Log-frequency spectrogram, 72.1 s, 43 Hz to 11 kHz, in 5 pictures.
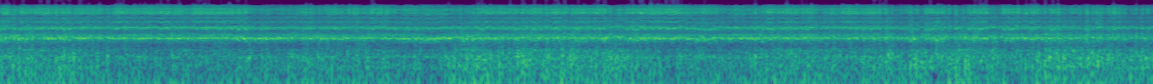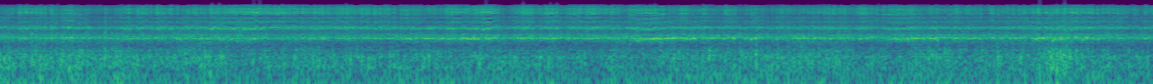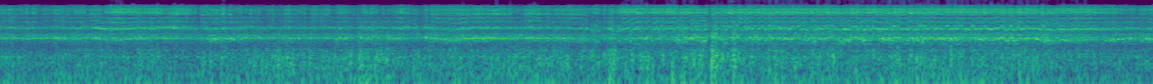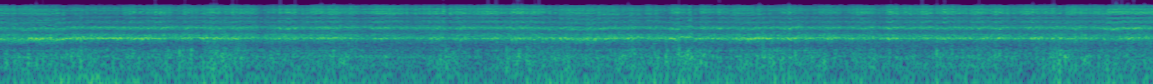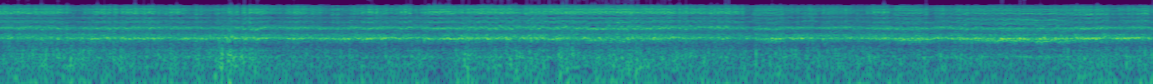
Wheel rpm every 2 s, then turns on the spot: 230, 230, 230, 230, 220, 230, 230, 240, 230, 230, 230, 230, 230, 230, 230, 230, 230, 230, 200, 200, 190, 210, 230, 230, 230, 220, 230, 230, 230, 230, 230, 230, 230, 230, 230, 220.
none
